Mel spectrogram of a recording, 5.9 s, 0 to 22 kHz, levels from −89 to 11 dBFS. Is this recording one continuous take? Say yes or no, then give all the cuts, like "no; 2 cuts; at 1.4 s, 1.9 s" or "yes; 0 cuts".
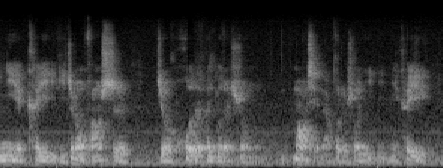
yes; 0 cuts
